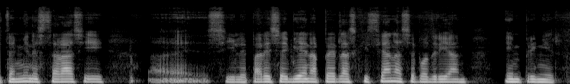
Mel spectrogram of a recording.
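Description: A man with an Italian accent speaks at a fairly slow pace in a medium pitch, his intonation fairly even. His tone is dark and mellow, and the sound is dry and close with no echo. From Italy (Rome). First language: Italian (speaking Spanish). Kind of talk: religious talk. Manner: halting.

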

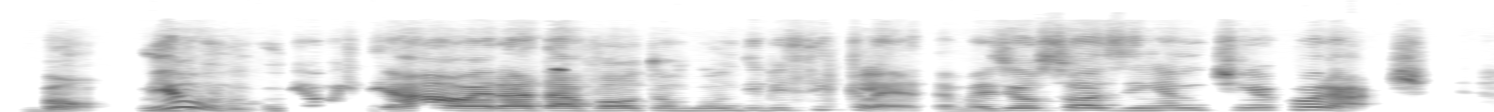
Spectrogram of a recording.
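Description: Speaking at a moderate pace, a woman uses a fairly high pitch. The sound is dry and close with no echo. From Brazil, São Paulo coast (caiçara). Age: 60s. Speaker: retired poet and photographer. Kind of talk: interview. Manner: talkative.

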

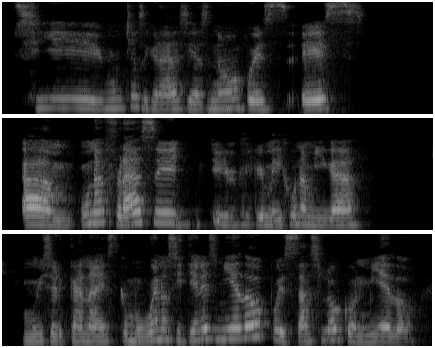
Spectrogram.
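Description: A woman talks at a very slow pace. Her voice is high. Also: ordinary pitch variation. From Mexico. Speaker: actress and writer. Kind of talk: interview.

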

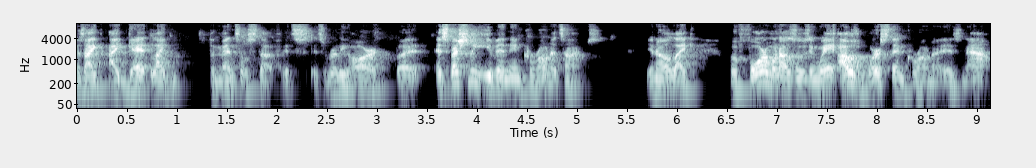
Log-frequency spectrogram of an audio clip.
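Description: A man with an American accent has a normal speaking voice and ordinary pitch variation. He talks at a fairly quick pace. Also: fairly high pitch for a man. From Bay Area, California. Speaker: actor. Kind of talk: casual interview.

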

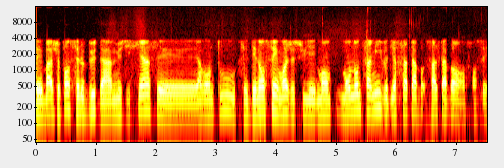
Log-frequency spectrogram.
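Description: With an Italian accent, a man talks at a fairly slow pace in a fairly high pitch, his intonation fairly even. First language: Italian (speaking French). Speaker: singer-songwriter. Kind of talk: interview. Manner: halting.

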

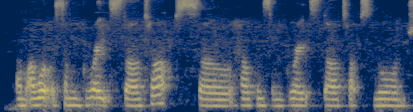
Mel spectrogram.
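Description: Here a woman speaks with a British accent. Her voice is somewhat breathy and fairly low in pitch. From UK (raised partly in Kuwait, Palestinian family). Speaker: creative director and trend strategist. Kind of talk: podcast interview.

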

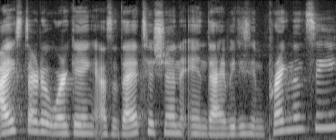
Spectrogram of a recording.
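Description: A woman speaks with a Spanish accent at a fairly high pitch. Her pace is moderate and her intonation lively. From Venezuela, Caracas. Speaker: physician assistant, podcast host. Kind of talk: solo podcast monologue.

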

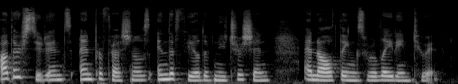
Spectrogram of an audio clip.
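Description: On a very clean recording with a silent background, a woman with a normal speaking voice talks at a fairly quick pace with ordinary pitch variation. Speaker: student podcast host. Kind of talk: podcast intro.

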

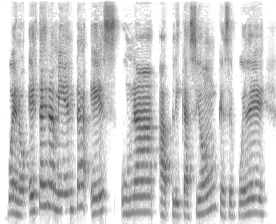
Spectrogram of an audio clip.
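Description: This woman talks at a very slow pace. Her pitch varies in an ordinary way. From Dominican Republic. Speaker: entrepreneur and speaker. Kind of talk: interview.

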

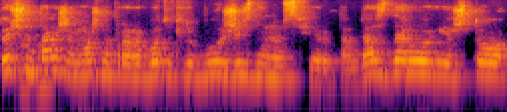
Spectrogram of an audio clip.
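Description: A dark, mellow tone with ordinary pitch variation. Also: woman. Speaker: project portfolio manager. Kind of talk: online presentation.

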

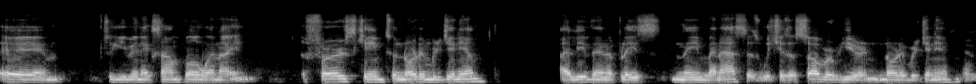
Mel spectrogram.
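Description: With a Spanish accent, a man talks at a moderate pace in a medium-pitched, dark, mellow voice with flat, monotone intonation. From Ecuador. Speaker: youth soccer coach. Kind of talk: casual interview.

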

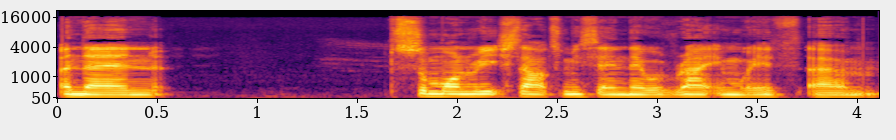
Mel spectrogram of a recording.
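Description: With an English accent, a man talks at a fairly quick pace in a fairly low pitch, his intonation monotone and flat. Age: 30s. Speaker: music producer. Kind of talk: casual interview chat.

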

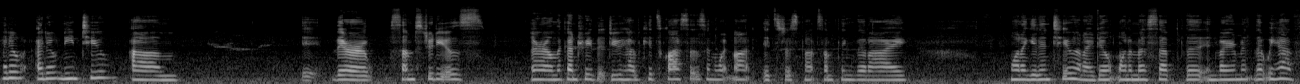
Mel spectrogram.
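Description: Somewhat breathy, a woman speaks at a moderate pace with a fairly high pitch and fairly even intonation. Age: 40s. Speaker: pole dance studio owner and instructor. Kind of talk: interview. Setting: studio.

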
